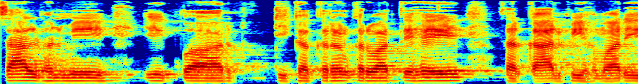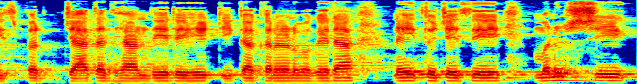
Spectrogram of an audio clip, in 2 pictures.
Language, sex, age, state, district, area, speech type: Hindi, male, 18-30, Uttar Pradesh, Jaunpur, urban, spontaneous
